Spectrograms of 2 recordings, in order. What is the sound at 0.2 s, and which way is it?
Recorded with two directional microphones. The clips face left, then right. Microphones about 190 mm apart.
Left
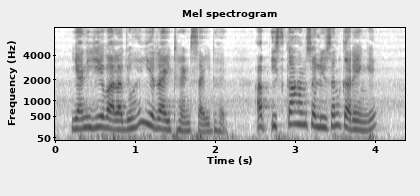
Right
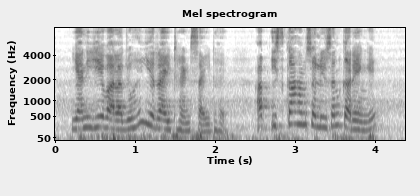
A woman's voice, 50° left (ahead or behind).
